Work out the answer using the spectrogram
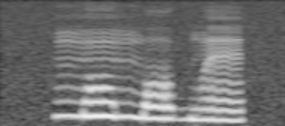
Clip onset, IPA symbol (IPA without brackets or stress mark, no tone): m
